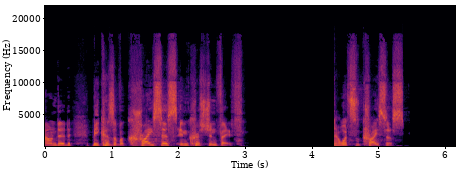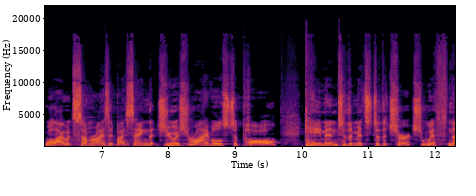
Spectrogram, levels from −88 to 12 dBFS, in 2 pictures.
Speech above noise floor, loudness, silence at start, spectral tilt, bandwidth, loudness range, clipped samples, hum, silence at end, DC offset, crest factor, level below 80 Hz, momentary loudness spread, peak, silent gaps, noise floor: over 64 dB; -25 LUFS; 0 s; -2 dB/octave; 18 kHz; 5 LU; under 0.1%; none; 0 s; under 0.1%; 16 dB; -66 dBFS; 9 LU; -12 dBFS; 3.11-4.34 s, 5.48-6.16 s; under -90 dBFS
